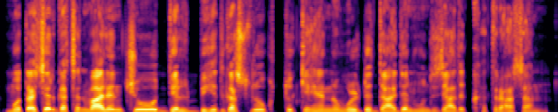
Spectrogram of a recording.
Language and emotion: Kashmiri, neutral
